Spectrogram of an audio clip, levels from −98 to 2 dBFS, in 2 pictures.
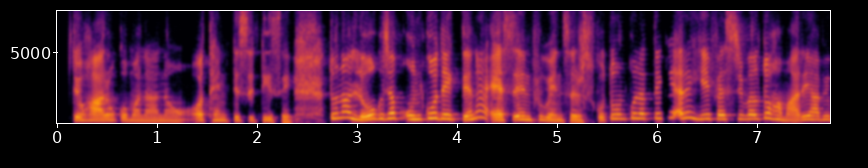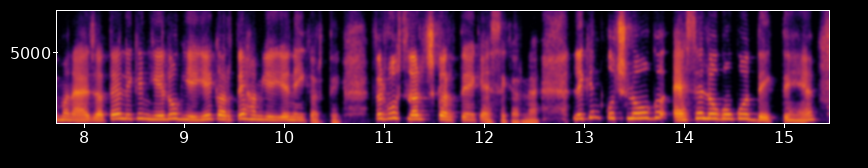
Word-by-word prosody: त्योहारों 215 Hz, -2 st, +3 dB
को 210 Hz, -, -2 dB
मनाना, 185 Hz, -1 st, -6 dB, 0.3 s
ऑथेंटिसिटी 215 Hz, -1 st, -4 dB
से, 170 Hz, -5 st, -6 dB, 0.4 s
तो 355 Hz, -, +1 dB
ना 410 Hz, +2 st, +2 dB
लोग 300 Hz, +1 st, +6 dB
जब 365 Hz, +2 st, +4 dB
उनको 295 Hz, +6 st, +5 dB
देखते 320 Hz, -5 st, +3 dB
हैं 270 Hz, -, +5 dB
ना 440 Hz, -, -2 dB, 0.2 s
ऐसे 220 Hz, +3 st, +5 dB
इन्फ्लुएंसर्स 205 Hz, -8 st, -1 dB
को, 220 Hz, -, -4 dB
तो 325 Hz, -, -3 dB
उनको 330 Hz, +2 st, -4 dB
लगता 350 Hz, 0 st, 0 dB
है -, -, -3 dB
कि -, -, -4 dB
अरे 395 Hz, -, +4 dB
ये 315 Hz, +1 st, 0 dB
फेस्टिवल 305 Hz, +1 st, +2 dB
तो 375 Hz, -, +4 dB
हमारे 225 Hz, -5 st, 0 dB
यहाँ 270 Hz, -1 st, +2 dB
भी 265 Hz, -, -4 dB
मनाया 210 Hz, -5 st, 0 dB
जाता 210 Hz, +9 st, 0 dB
है, 335 Hz, -, +3 dB
लेकिन 330 Hz, 0 st, -5 dB
ये 280 Hz, 0 st, +1 dB
लोग 330 Hz, -2 st, -3 dB
ये-ये 255 Hz, +4 st, 0 dB
करते 285 Hz, 0 st, 0 dB
हैं, 335 Hz, -, +1 dB
हम 290 Hz, -2 st, -3 dB
ये-ये 235 Hz, -2 st, -1 dB
नहीं 225 Hz, -2 st, -5 dB
करते। 165 Hz, -3 st, -12 dB, 0.4 s
फिर 335 Hz, +1 st, +1 dB
वो 380 Hz, +3 st, 0 dB
सर्च 300 Hz, -4 st, +2 dB
करते 235 Hz, -4 st, 0 dB
हैं 225 Hz, -, -4 dB
कैसे 180 Hz, -1 st, -6 dB
करना 165 Hz, -1 st, -10 dB
है। 165 Hz, -, -10 dB, 0.4 s
लेकिन 415 Hz, +7 st, -2 dB
कुछ 365 Hz, 0 st, 0 dB
लोग 375 Hz, +1 st, +1 dB, 0.2 s
ऐसे 240 Hz, +11 st, +3 dB
लोगों 340 Hz, -2 st, +1 dB
को 340 Hz, +1 st, -1 dB
देखते 210 Hz, -1 st, -3 dB
हैं, 220 Hz, +8 st, -4 dB
265 Hz, 220 wpm, -22 LUFS, 215-330 Hz, 0.4 s, लोग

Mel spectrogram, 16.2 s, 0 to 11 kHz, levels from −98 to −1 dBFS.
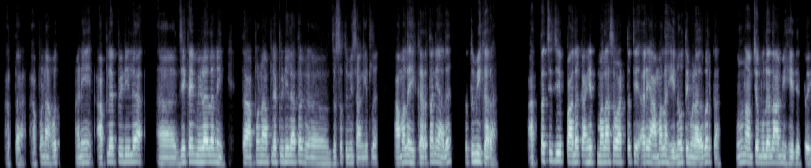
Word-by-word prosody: आता 100 Hz, -2 st, -7 dB, 0.2 s
आपण 125 Hz, +5 st, -7 dB
आहोत 120 Hz, +2 st, -2 dB, 0.4 s
आणि 130 Hz, +1 st, -3 dB, 0.2 s
आपल्या 145 Hz, +4 st, 0 dB
पिढीला 140 Hz, +1 st, +1 dB, 0.4 s
अ, 115 Hz, -, -6 dB, 0.4 s
जे 135 Hz, +1 st, +1 dB
काही 145 Hz, +1 st, +1 dB
मिळालं 140 Hz, 0 st, +6 dB
नाही. 130 Hz, -3 st, -2 dB, 0.4 s
तर -, -, +1 dB
आपण 125 Hz, +3 st, +1 dB
आपल्या 135 Hz, +1 st, +1 dB
पिढीला 140 Hz, 0 st, +1 dB
आता 135 Hz, +1 st, +1 dB
अ, 115 Hz, -4 st, -3 dB
जसं 115 Hz, 0 st, -7 dB
तुम्ही 125 Hz, 0 st, -6 dB
सांगितलं, 115 Hz, 0 st, -4 dB, 0.4 s
आम्हाला 135 Hz, +4 st, +3 dB
हे 130 Hz, -, 0 dB
करताना 135 Hz, +4 st, +1 dB
आलं, 130 Hz, +5 st, +2 dB, 0.3 s
तर -, -, -9 dB
तुम्ही 150 Hz, -1 st, +1 dB
करा. 120 Hz, -5 st, +2 dB, 0.7 s
आत्ताचे 165 Hz, 0 st, -2 dB
जे 160 Hz, 0 st, +3 dB
पालक 140 Hz, +1 st, +5 dB
आहेत 140 Hz, +1 st, +3 dB
मला 135 Hz, 0 st, +4 dB
असं 135 Hz, +1 st, -1 dB
वाटतं, 135 Hz, 0 st, +2 dB
की 145 Hz, -, 0 dB
अरे, 130 Hz, +2 st, +1 dB
आम्हाला 135 Hz, +2 st, +3 dB
हे 120 Hz, 0 st, -3 dB
नव्हतं 130 Hz, +1 st, 0 dB
मिळालं 115 Hz, -2 st, +4 dB
बरं 145 Hz, -1 st, +1 dB
का, -, -, -3 dB, 0.4 s
म्हणून 140 Hz, +2 st, -5 dB
आमच्या 130 Hz, 0 st, +1 dB
मुलाला 130 Hz, +1 st, +3 dB
आम्ही 125 Hz, -1 st, -2 dB
हे 120 Hz, -1 st, -1 dB
देतोय. 415 Hz, -, -1 dB
130 Hz, 175 wpm, -24 LUFS, 120-140 Hz, 0.7 s, मिळालं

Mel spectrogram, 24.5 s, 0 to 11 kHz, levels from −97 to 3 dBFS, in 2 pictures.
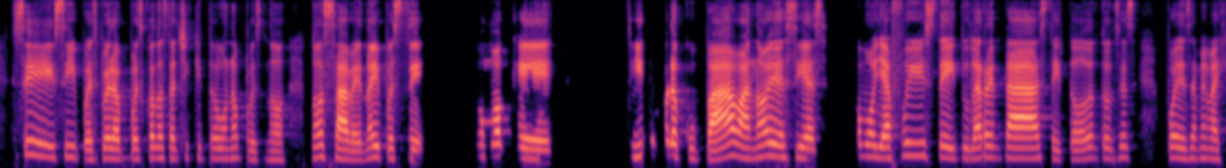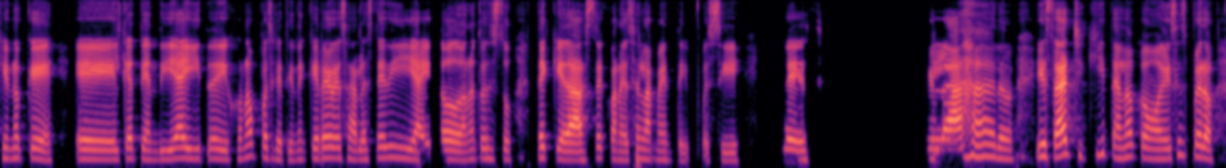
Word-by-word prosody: Sí, 250 Hz, -5 st, +2 dB
sí, 225 Hz, 0 st, +2 dB
pues, 180 Hz, -2 st, -4 dB
pero, 195 Hz, -1 st, +2 dB
pues, 195 Hz, -1 st, -3 dB
cuando 215 Hz, +1 st, -2 dB
está 205 Hz, -1 st, -3 dB
chiquito 200 Hz, -1 st, -9 dB
uno, 205 Hz, +1 st, -6 dB
pues, 175 Hz, -1 st, -12 dB
no, 170 Hz, -1 st, -9 dB, 0.2 s
no 225 Hz, +2 st, -1 dB
sabe, 185 Hz, -6 st, +5 dB
¿no? 200 Hz, -, +3 dB
Y, 220 Hz, -, +5 dB
pues, 200 Hz, -2 st, -2 dB
sí -, -, +1 dB, 0.5 s
como 230 Hz, +1 st, 0 dB, 0.2 s
que 210 Hz, -, +5 dB, 1.0 s
sí 235 Hz, +1 st, +1 dB
te 275 Hz, +1 st, -16 dB
preocupaba, 205 Hz, -2 st, +7 dB
¿no? 225 Hz, +4 st, +2 dB
Y -, -, +5 dB
decías, 215 Hz, -4 st, 0 dB, 0.2 s
como 240 Hz, -1 st, -3 dB
ya 210 Hz, -2 st, +5 dB
fuiste 255 Hz, -2 st, 0 dB
y 200 Hz, -, -2 dB
tú 205 Hz, -, -11 dB
la 200 Hz, +1 st, +3 dB
rentaste, 205 Hz, -2 st, +5 dB
y -, -, -6 dB
todo, 180 Hz, +3 st, -6 dB
entonces, 215 Hz, +1 st, -8 dB, 0.3 s
pues, 210 Hz, -2 st, -4 dB
eh, 205 Hz, -, -6 dB
me 205 Hz, -, -6 dB
imagino 200 Hz, +1 st, -5 dB
que 185 Hz, -5 st, -1 dB, 0.2 s
el 185 Hz, -1 st, 0 dB
que 200 Hz, -, -3 dB
atendía 185 Hz, 0 st, -3 dB
ahí 195 Hz, -1 st, 0 dB
te 195 Hz, -, -13 dB
dijo: 195 Hz, 0 st, -6 dB
"No, 235 Hz, +2 st, -6 dB
pues, 215 Hz, -2 st, -8 dB
que 180 Hz, -2 st, -10 dB
tiene 175 Hz, +1 st, -14 dB
que 200 Hz, -, -5 dB
regresarla 205 Hz, -3 st, -4 dB
este 215 Hz, +4 st, -7 dB
día" 205 Hz, -6 st, -4 dB
y 165 Hz, -, -3 dB
todo, 180 Hz, -2 st, -4 dB
¿no? 185 Hz, -, -10 dB
Entonces, 195 Hz, 0 st, -9 dB
tú 185 Hz, -, -12 dB, 0.2 s
te 215 Hz, 0 st, -2 dB
quedaste 170 Hz, +1 st, 0 dB
con 185 Hz, -2 st, -7 dB
eso 170 Hz, +3 st, -8 dB
en 195 Hz, -, -9 dB
la 185 Hz, -, -3 dB
mente 175 Hz, -2 st, -11 dB
y, -, -, -21 dB
pues, -, -, -15 dB
sí, 155 Hz, -1 st, -7 dB, 0.4 s
les 185 Hz, -2 st, -2 dB, 1.2 s
Claro. 195 Hz, +2 st, -1 dB, 0.2 s
Y 240 Hz, -, 0 dB
estabas 240 Hz, +3 st, +7 dB
chiquita, 255 Hz, -4 st, -9 dB
¿no? 230 Hz, +3 st, -5 dB
Como 205 Hz, -3 st, -5 dB
dices, 200 Hz, +8 st, -6 dB
pero, 220 Hz, -5 st, 0 dB
200 Hz, 190 wpm, -23 LUFS, 185-220 Hz, 1.2 s, preocupaba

